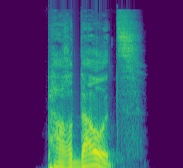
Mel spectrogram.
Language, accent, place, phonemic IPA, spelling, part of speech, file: German, Germany, Berlin, /paʁˈdaʊ̯ts/, pardauz, interjection, De-pardauz.ogg
- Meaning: 1. Said when something falls down 2. Said in surprise or confusion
